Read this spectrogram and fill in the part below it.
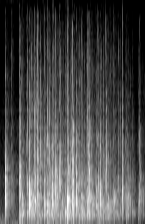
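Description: An outdoor crowd applauds the mayor at the inauguration of the newly paved El Sauce road in Colonia Kennedy. The clapping is steady, dense and fairly close, starts after a brief quiet lull and holds to the end.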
